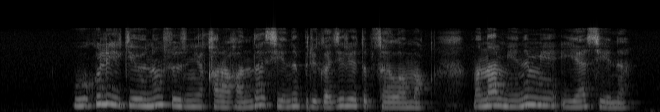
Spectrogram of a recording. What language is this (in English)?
Kazakh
